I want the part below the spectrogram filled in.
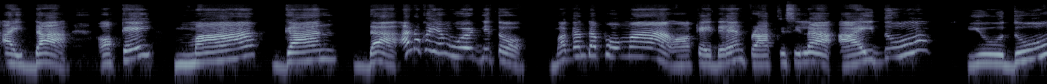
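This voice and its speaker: A woman's voice: a little high, bright, forceful tone, dry recording. A Filipino woman leading a teacher training lesson, modeling reading drills aloud and correcting herself as she goes. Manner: demonstrative, claps and counts syllables aloud; self-correcting, brisk asides. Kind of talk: lecture mixing Filipino and English. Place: indoor training session.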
